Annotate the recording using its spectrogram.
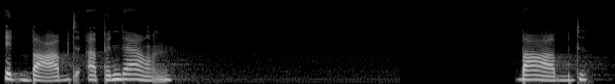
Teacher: ending to be pronounced as a voiced d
